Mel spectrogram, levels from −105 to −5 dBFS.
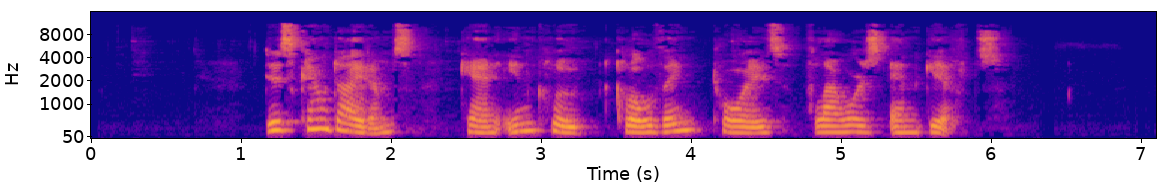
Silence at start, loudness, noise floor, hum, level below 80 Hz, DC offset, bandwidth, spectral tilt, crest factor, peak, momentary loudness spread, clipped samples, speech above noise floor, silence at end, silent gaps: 1.15 s; -31 LUFS; -87 dBFS; none; -78 dBFS; under 0.1%; 11.5 kHz; -4 dB/octave; 20 dB; -14 dBFS; 9 LU; under 0.1%; 56 dB; 1.05 s; none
